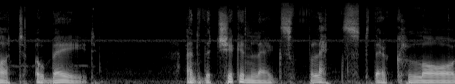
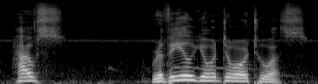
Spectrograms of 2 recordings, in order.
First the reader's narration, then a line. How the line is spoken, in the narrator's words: The little girl called out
